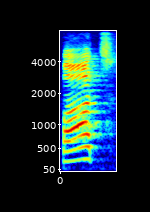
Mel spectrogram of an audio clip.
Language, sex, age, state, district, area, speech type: Marathi, male, 30-45, Maharashtra, Washim, rural, read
